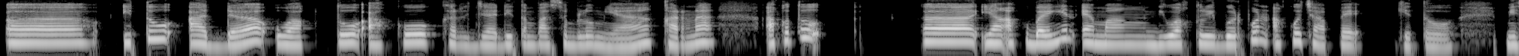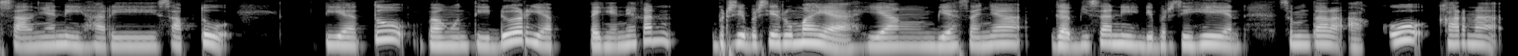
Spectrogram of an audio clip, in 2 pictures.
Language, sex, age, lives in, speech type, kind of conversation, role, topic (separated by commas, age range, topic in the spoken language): Indonesian, female, 25-29, Indonesia, conversation, podcast, guest, Apa peran pasanganmu dalam menjaga keseimbangan antara pekerjaan dan kehidupan pribadi?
